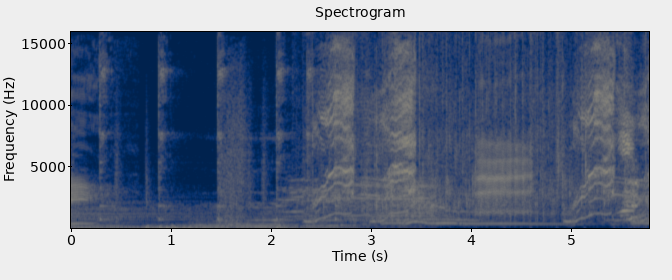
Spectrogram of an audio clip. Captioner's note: animal applause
